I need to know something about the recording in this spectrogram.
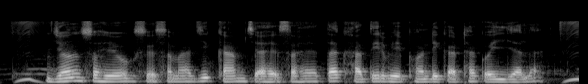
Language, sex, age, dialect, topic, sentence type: Bhojpuri, male, 18-24, Southern / Standard, banking, statement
